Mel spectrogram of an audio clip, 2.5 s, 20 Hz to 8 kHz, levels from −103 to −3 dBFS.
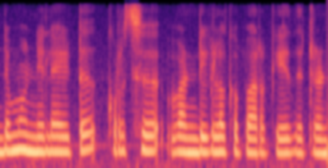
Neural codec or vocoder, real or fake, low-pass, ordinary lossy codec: none; real; 7.2 kHz; none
